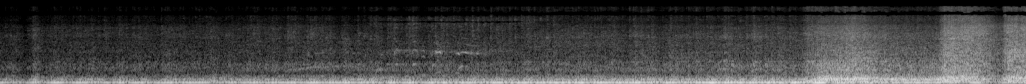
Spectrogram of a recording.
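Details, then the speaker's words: Rebuilt 25-year-old SBC 400 race engine, first start: loud deep even V8 bark with steady rumble and a sharp rev blip; sounds strong and healthy. "get that's it dude that is so loud I forgot how loud this thing was that was so good"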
